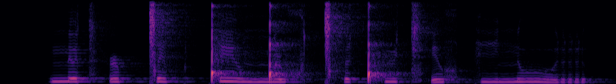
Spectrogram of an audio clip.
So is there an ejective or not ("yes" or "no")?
yes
